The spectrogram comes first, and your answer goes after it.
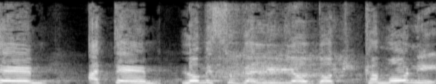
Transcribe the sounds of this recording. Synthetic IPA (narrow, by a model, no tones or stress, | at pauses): em | at̪em | lo̞mesuɡalimleod̪o̞t̪kamoni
